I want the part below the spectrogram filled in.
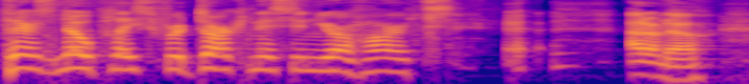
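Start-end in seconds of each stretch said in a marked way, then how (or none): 0.0-2.3 soft-toned character voice, pitched up. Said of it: "he has a soft voice".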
